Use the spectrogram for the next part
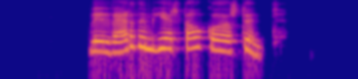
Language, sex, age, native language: Icelandic, female, 30-39, Icelandic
